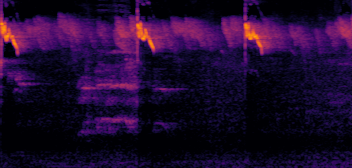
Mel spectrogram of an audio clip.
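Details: High, ringing notes from a warbling white-eye fall sharply in pitch, repeated three times at uneven intervals, with a constant wash of quieter twittering from other birds.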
